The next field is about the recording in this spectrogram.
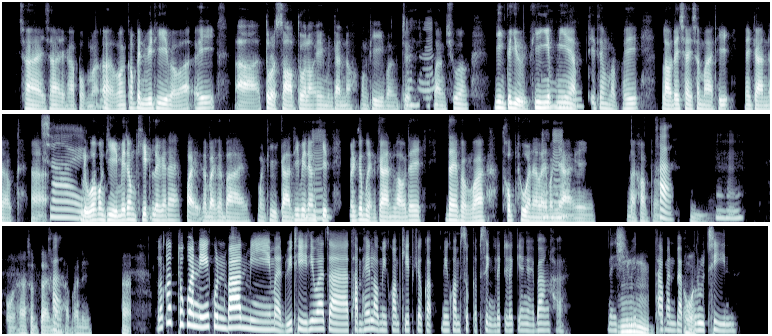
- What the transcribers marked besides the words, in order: tapping; other background noise; in English: "Routine"
- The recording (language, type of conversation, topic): Thai, unstructured, คุณชอบทำอะไรเพื่อสร้างความสุขให้ตัวเอง?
